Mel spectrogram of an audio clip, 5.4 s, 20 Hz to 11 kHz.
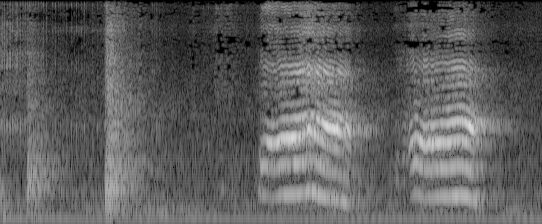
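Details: Newborn girl at 39 weeks, immediately after normal delivery: two short wavering cries after a few soft sounds; first cry right after birth.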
